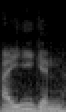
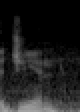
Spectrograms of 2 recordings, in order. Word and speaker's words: Aegean: isn't it crazy how it looks like aigan but it's actually aegean i don't know i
